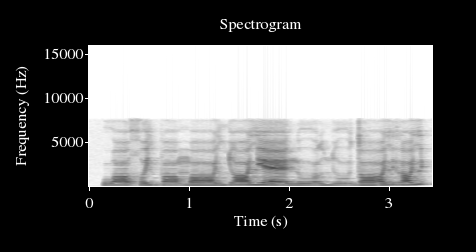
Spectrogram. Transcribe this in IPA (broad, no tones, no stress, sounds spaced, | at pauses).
w ɔ χʷ i lʲ b ɔː m ɔː lʲ ʎ ɔː lʲ ɛː n uː lˠ ʎ uː d ɔː lʲ r ɔ lʲ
